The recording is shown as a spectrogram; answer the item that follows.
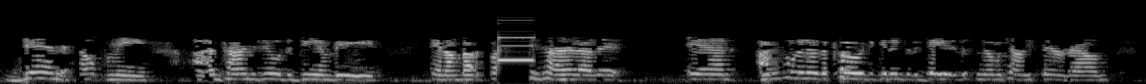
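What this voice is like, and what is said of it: Strong Southern accent, angry tone. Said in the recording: “Your southern accent really comes out when you're mad.”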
